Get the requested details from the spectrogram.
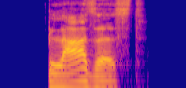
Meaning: second-person singular subjunctive I of blasen
- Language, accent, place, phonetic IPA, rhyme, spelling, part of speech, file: German, Germany, Berlin, [ˈblaːzəst], -aːzəst, blasest, verb, De-blasest.ogg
